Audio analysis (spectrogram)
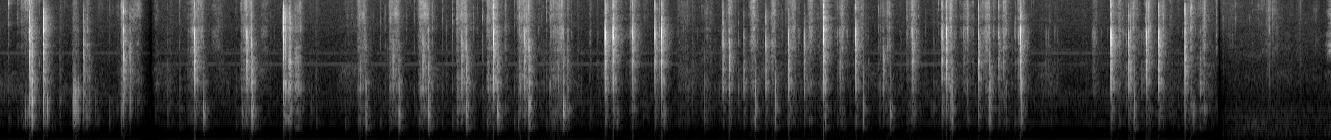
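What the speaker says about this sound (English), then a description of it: "Dice the onion." An onion is diced with a knife on a cutting board, giving quick, crisp chopping taps in irregular bursts, close and fairly quiet, with no talking.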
